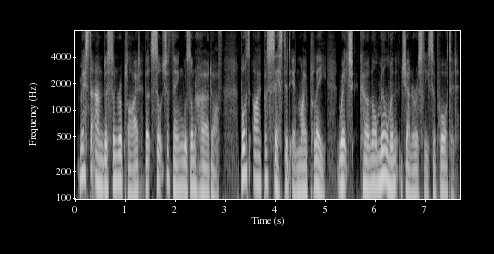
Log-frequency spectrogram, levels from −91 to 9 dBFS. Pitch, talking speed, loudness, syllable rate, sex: 130 Hz, 165 wpm, -19 LUFS, 5.2 syllables/s, male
